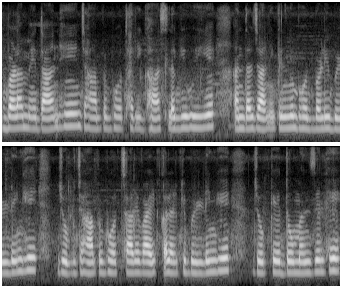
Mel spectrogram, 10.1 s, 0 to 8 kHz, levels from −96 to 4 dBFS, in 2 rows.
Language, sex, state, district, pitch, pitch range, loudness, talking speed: Hindi, female, Bihar, Gopalganj, 200 Hz, 195-210 Hz, -20 LUFS, 200 wpm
